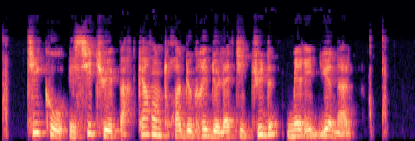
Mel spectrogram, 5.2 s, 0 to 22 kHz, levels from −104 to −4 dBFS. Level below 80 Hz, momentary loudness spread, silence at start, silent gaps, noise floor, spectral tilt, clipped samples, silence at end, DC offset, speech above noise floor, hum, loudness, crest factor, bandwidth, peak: -54 dBFS; 8 LU; 0.05 s; none; -36 dBFS; -4 dB/octave; under 0.1%; 0.35 s; under 0.1%; 23 dB; none; -14 LUFS; 14 dB; 9.2 kHz; 0 dBFS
